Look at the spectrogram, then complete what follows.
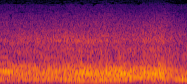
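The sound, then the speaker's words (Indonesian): A motorcycle engine drones steadily as it passes by, a loud continuous buzzing hum with a slight rise partway through. No voices are heard. “ada motor lewat”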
